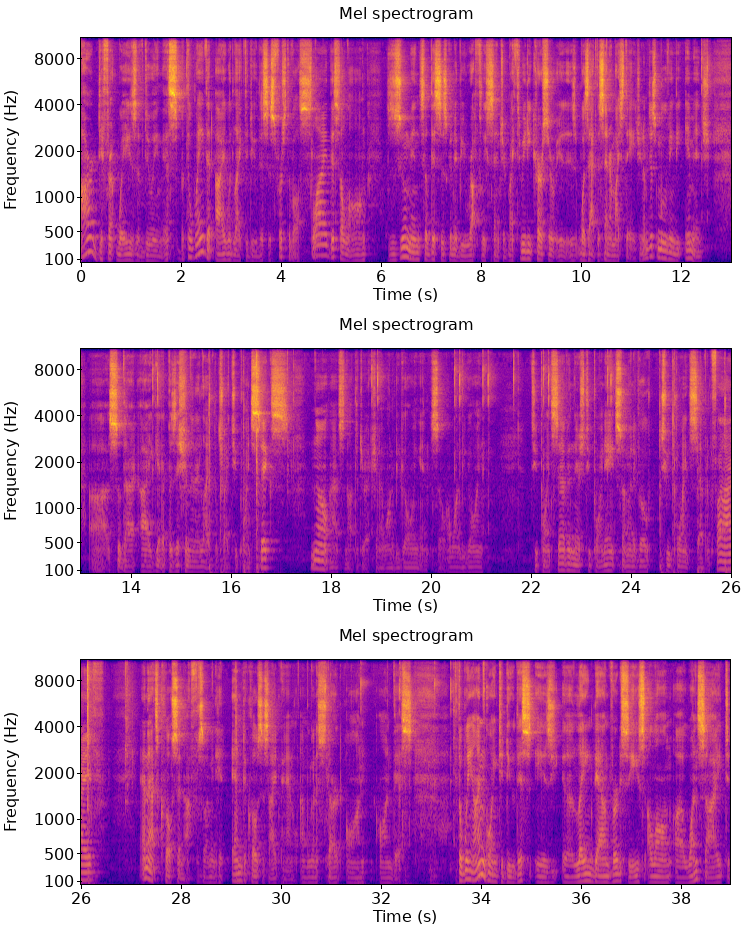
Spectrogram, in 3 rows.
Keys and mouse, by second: 2.0-3.8 drag, 5.6 middle click, 6.2 click, 6.2 middle click, 12.4-16.5 drag, 18.8-21.1 drag, 21.1-22.3 right drag, 22.3-26.0 drag, 29.0 n, 30.1 middle click.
